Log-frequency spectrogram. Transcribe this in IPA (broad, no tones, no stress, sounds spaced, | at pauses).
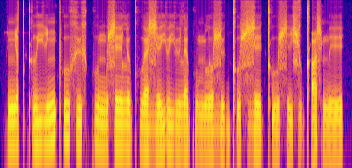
ɲ ɑ t kʼ ɯ j i ɲ pʼ u x y x kʷ e m u ɬ e l ø kʷʰ æ ɮ e j y j y l æ kʷ ɑ m l o ɮ y ɡ kʼ u ɬ ɮ e kʼ u ɬ i ɕ u kʼ ɑ ɬ m e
